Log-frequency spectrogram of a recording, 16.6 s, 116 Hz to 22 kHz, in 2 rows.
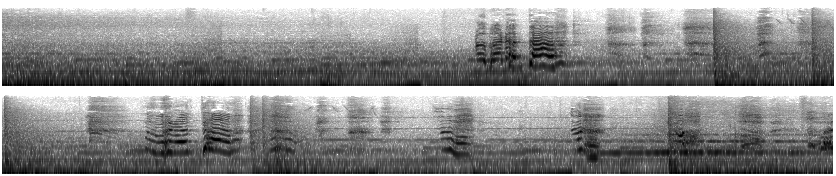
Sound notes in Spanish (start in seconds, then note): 9.7 Sollozos; 15.0 Quejidos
